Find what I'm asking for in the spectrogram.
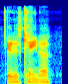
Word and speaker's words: Kena: I do know someone named Kena, and she doesn't spell it that way. There's an A in her name, so I just assume maybe it's Kena, but they do say it multiple times. It is Kena, Bridge of Spirits.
